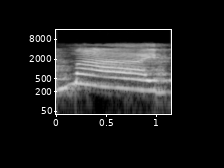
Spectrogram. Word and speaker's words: my: My.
